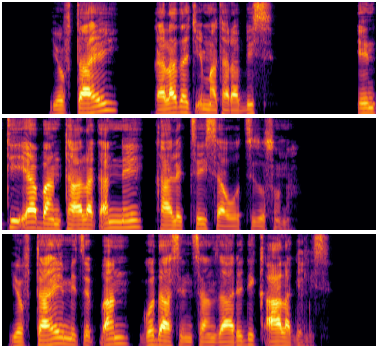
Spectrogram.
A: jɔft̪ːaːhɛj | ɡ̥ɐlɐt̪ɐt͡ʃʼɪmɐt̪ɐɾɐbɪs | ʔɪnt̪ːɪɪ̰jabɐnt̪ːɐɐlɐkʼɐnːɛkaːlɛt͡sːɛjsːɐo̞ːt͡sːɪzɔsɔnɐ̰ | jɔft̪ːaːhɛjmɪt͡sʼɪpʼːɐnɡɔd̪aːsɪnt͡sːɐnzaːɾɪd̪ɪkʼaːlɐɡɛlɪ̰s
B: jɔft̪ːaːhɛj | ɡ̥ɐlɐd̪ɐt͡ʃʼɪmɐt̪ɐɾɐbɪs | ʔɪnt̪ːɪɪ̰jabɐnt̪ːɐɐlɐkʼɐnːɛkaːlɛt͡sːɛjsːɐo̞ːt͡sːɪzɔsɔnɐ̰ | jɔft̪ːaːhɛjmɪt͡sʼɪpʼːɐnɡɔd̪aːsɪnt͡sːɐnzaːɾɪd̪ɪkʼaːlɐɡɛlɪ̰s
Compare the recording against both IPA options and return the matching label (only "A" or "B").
B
